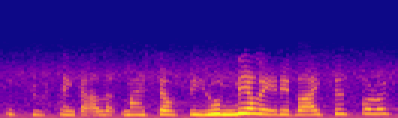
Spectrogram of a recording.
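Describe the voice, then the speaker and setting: An actress playing a haughty, scornful, mercenary society fiancée in a 1930s radio drama, on a tinny recording. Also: female voice, high-pitched, fairly even intonation, fast, natural voice.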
